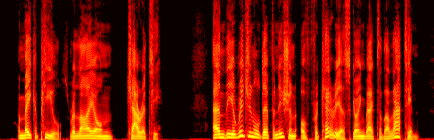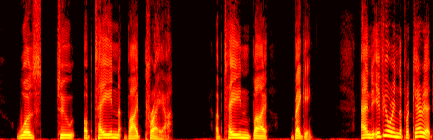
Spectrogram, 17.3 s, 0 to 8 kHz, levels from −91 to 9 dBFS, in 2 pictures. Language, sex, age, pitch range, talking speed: English, male, 60-79, 115-160 Hz, 105 wpm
